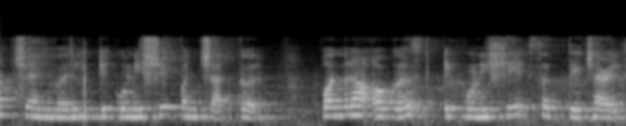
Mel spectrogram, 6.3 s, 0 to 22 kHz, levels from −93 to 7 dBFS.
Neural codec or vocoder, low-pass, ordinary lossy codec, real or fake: autoencoder, 48 kHz, 32 numbers a frame, DAC-VAE, trained on Japanese speech; 7.2 kHz; AAC, 48 kbps; fake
